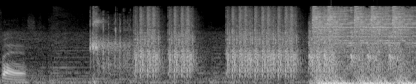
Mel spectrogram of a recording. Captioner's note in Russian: Беспорядочная Стрельба - 1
